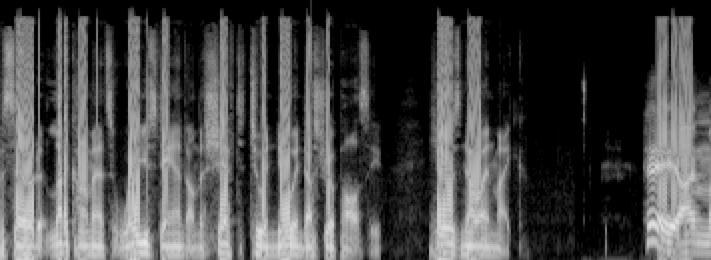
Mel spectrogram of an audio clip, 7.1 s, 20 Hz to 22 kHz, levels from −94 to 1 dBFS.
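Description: From 0.15 to 1.67 s, just before "on the", the loudest speech peaks hit integer overflow: pushed about 4 dB past the limit, they wrap to the opposite sign instead of clipping, giving harsh cracks. At 0.63 s, damaged data in the compressed stream makes the decoder lose sync and search for the next frame header. More overflow cracks follow at 2.20–2.26 s right after "on the", then 2.61–3.29 s and 4.36–4.78 s, and finally 6.55–6.89 s with about 2 dB of overdrive.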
